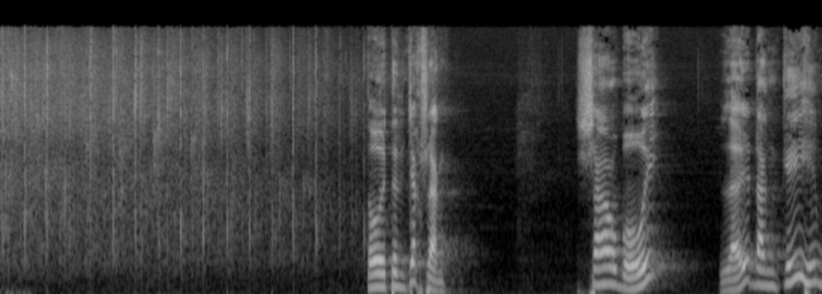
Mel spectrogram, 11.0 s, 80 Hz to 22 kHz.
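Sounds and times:
audience applauding with many hands clapping: 0:00.0 - 0:04.9
speech: 0:04.9 - 0:06.0, 0:07.8 - 0:08.8, 0:09.6 - 0:10.9.

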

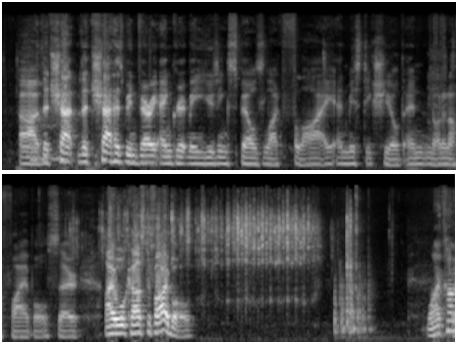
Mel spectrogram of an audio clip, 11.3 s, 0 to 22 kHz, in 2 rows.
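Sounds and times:
speech: 0:00.2 - 0:08.3, 0:11.0 - 0:11.3
dice rolling on a hard tabletop in a tabletop role-playing game: 0:06.4 - 0:10.4.

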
